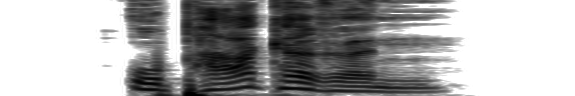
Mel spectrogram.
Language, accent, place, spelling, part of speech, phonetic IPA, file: German, Germany, Berlin, opakeren, adjective, [oˈpaːkəʁən], De-opakeren.ogg
- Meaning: inflection of opak: 1. strong genitive masculine/neuter singular comparative degree 2. weak/mixed genitive/dative all-gender singular comparative degree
